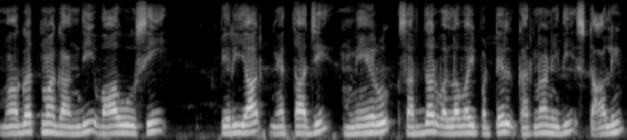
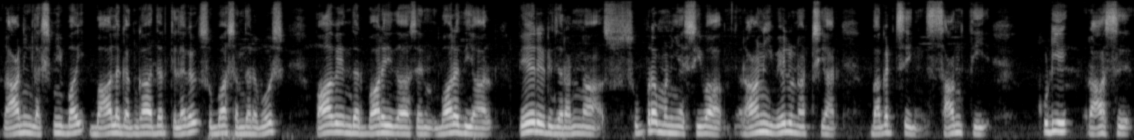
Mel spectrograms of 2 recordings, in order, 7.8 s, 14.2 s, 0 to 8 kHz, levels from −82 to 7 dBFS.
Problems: low volume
